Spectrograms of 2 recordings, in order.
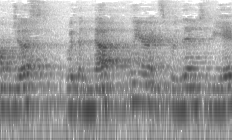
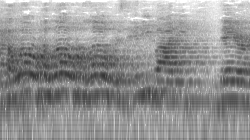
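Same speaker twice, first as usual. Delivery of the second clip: higher, louder, urgent hellos; calling out on the radio; 4 semitones higher, 6 dB louder than usual. Retold or imitated. Pastor calling desperately into the plane radio, loud. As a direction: call into the headset hoping someone answers.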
